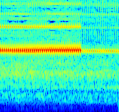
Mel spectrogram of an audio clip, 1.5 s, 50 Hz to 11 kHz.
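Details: Several lacewings vibrate their raised wings around 10 p.m. on 8 November 2021 in San Marcos, Texas, making a steady, high, buzzing trill that sounds like a tree frog.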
